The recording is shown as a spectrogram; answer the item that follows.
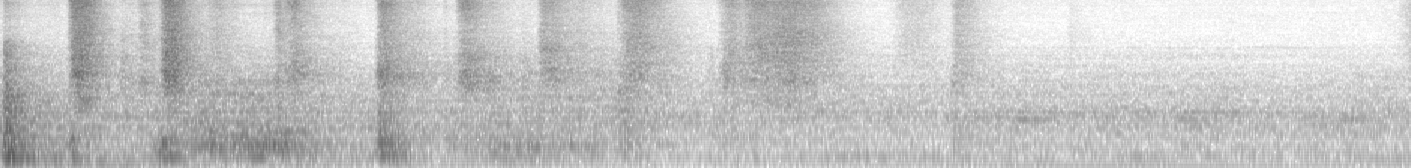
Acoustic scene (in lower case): elevator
